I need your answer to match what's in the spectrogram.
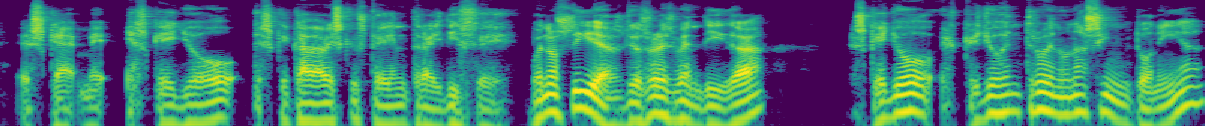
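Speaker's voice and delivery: put-on Castilian Spanish accent. Retelling what a cameraman told the speaker, in an imitated Spain Spanish accent. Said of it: "disculpa que a- a- imite el acento español".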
